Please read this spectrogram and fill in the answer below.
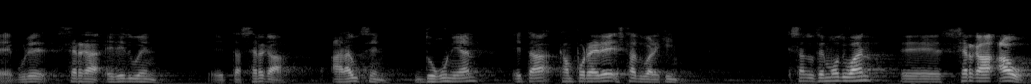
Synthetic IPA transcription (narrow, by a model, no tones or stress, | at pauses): ɡuɾe̞se̞ɾɣaʔe̞ɾe̞ðue̞n | ḛt̪ase̞ɾɣa | aɾawt͡se̞nd̪uɣ̞une̞an | e̞t̪akampo̞ɾae̞ɾe̞ːst̪at̪uaɾe̞kin | e̞̥sand̪ut̪e̞mo̞ðuan | se̞ɾɣaʔaw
